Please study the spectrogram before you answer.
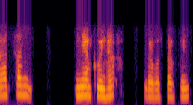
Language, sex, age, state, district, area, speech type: Santali, male, 18-30, West Bengal, Uttar Dinajpur, rural, conversation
